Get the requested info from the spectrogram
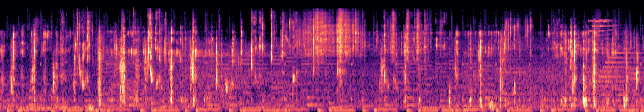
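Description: Close-miked chewing of chewy food, with many wet mouth clicks throughout. About six seconds in, a brief papery rustle as a small packet is torn open.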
